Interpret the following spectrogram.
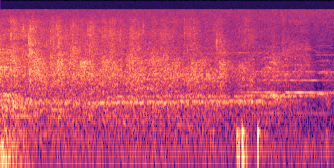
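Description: Faint applause from a congregation, dying away to a quiet hall, with two soft knocks about three seconds in.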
